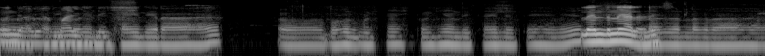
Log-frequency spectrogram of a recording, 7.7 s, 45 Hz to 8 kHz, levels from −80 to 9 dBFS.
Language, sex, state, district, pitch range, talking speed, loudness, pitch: Hindi, male, Bihar, Madhepura, 130-150 Hz, 135 wpm, -29 LUFS, 135 Hz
